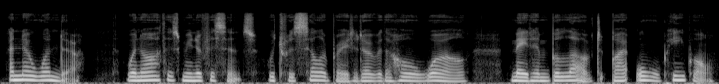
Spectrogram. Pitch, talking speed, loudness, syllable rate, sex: 175 Hz, 160 wpm, -18 LUFS, 5.5 syllables/s, female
